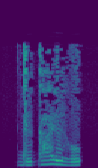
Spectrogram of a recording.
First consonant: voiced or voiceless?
voiced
